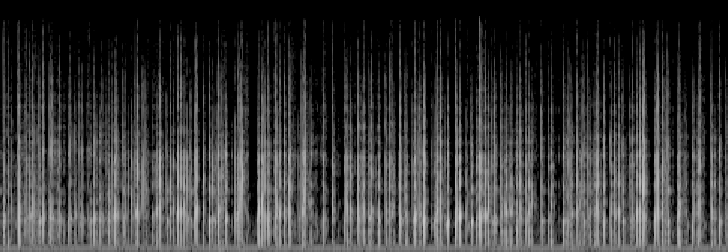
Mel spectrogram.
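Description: A small, hollow, round kraft cardboard (papier-mâché) box is tapped quickly on its lid face with the long painted fingernails and fingertips of both hands. The result is a dense, uneven stream of dry, hollow clicks and taps centered in the mids, with no ring after each hit. A faint steady low hum sits underneath throughout.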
